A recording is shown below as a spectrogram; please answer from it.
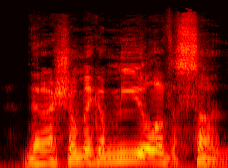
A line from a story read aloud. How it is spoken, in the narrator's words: snarled the wolf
